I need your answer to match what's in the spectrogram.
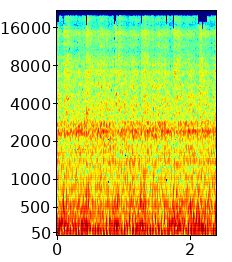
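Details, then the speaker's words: Husqvarna LTH 18538 riding mower after head removal and reassembly, carb bowl still filling: low uneven chugging with lumpy irregular pulses, idling roughly and hunting; later said to sound good. "Still just gonna run like ass."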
